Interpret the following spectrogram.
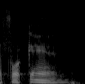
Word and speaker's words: Furqan: Jesus is the Furqan. Is that right pronunciation? Yeah.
